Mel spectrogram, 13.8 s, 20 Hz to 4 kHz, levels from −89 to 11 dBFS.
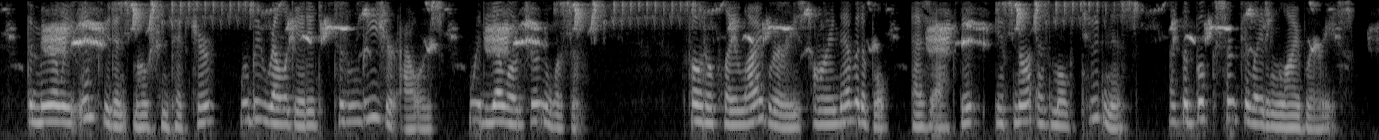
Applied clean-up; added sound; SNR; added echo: neural mask model RNNoise.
